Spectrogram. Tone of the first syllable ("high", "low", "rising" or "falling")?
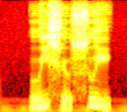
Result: rising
